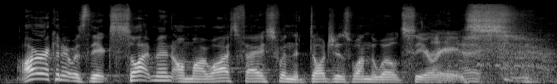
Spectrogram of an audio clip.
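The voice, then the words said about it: Mixed Australian, New Zealand, English accent. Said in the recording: “born in country Victoria ... spent a bit of time in New Zealand, which then having English parents has left me with a really weird accent”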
